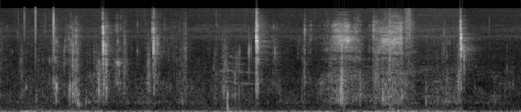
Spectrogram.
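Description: Chewing a mouthful of rice, with many small wet clicks and smacks of the mouth.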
